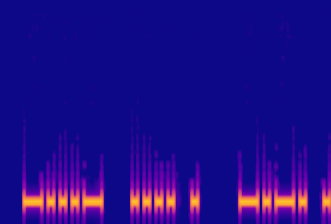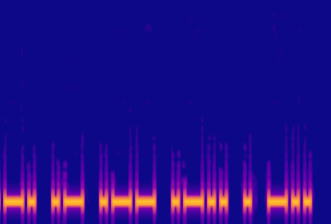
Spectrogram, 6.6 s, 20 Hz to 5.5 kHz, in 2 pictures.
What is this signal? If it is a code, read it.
Morse code, heard as a keyed tone, about 20 wpm, 600 Hz. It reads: <BT> HE CRAWLED
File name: cw-books / winnie-the-pooh / winnie-20wpm-page-0004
